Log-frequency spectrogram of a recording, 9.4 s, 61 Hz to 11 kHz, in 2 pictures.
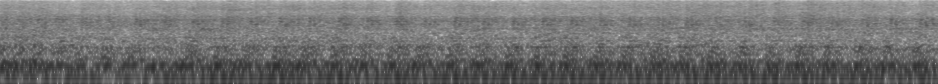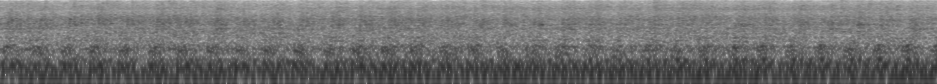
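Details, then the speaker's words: Restored 1932 Ford gasser truck, V8 engine that sat 40-plus years, first start with no coolant or fan belt fitted: steady even idle, smooth regular beat, no knocks, ticks or misses; oil pressure about 42, sounds healthy. "but that's good oil pressure yeah oh that sounded beautiful too"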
